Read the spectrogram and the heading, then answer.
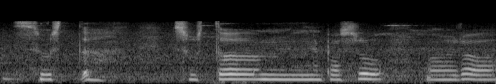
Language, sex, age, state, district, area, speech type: Odia, female, 30-45, Odisha, Jagatsinghpur, rural, spontaneous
